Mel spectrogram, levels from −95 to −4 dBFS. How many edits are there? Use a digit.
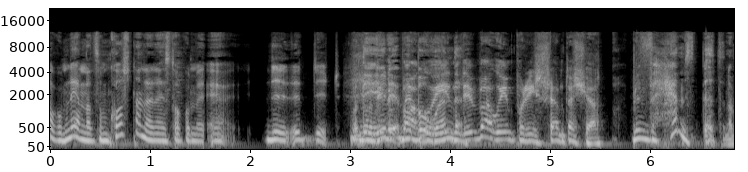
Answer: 2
